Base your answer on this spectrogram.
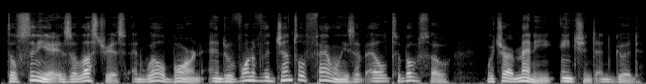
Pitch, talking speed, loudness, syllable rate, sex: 135 Hz, 205 wpm, -19 LUFS, 5.9 syllables/s, male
